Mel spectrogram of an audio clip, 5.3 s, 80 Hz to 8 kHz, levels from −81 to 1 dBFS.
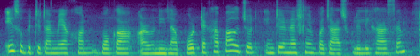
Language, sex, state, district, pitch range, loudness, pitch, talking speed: Assamese, female, Assam, Kamrup Metropolitan, 195-225 Hz, -18 LUFS, 200 Hz, 180 wpm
